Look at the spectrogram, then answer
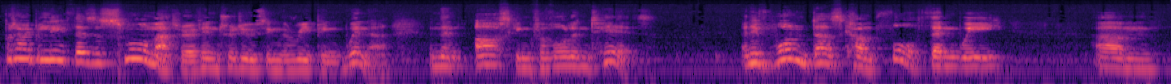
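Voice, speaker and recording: A man's voice: a little high, big pitch swings, normal speed, warm tone, dull audio, a little hiss or hum, pitched above the performer's own voice. A man voicing a gushing, prim woman master of ceremonies in a trilling, theatrical manner for a story reading. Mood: prim, flustered.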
